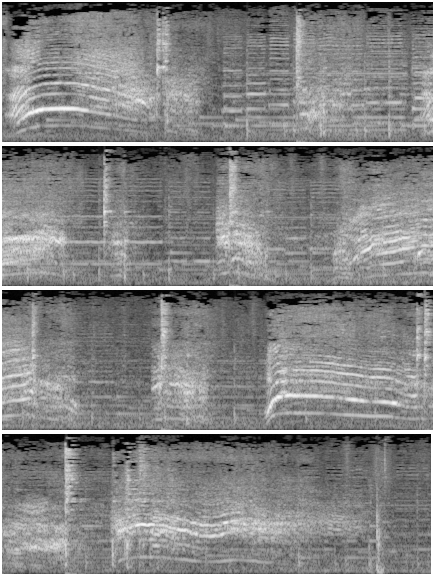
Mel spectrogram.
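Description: A lion roars and groans over and over while dying in a fight, each loud, drawn-out cry rising and falling, broken up by sharp thuds and scuffles as the calls weaken toward the end.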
